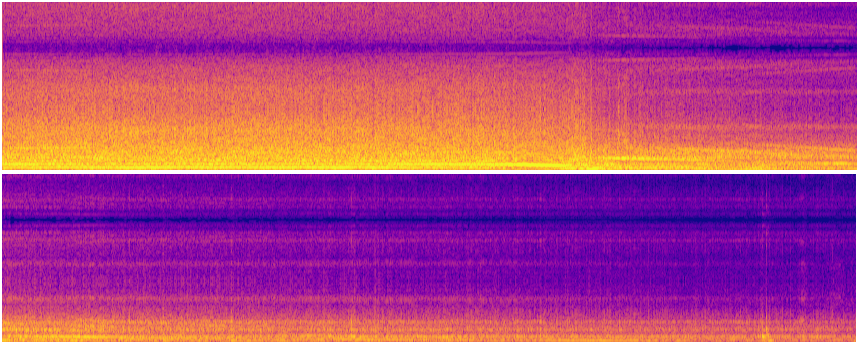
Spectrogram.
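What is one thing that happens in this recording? Helicopter rotor blades whoosh as they spin and slowly coast to a stop.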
